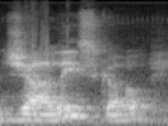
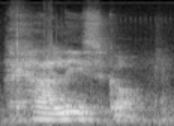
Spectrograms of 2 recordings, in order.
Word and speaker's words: Jalisco: It's pronounced like the hard H, the sound. So that you see there is not Jalisco, it's Jalisco, Jalisco.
